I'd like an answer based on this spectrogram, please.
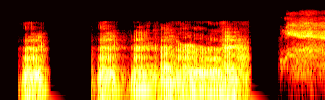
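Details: A Vietnamese pot-bellied pig (Sus scrofa domesticus) gives deep, rough grunts, then a brief higher squeal.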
